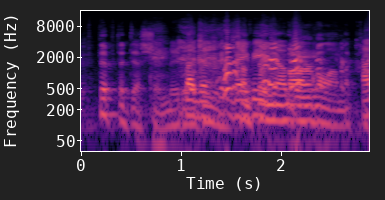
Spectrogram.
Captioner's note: laughing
